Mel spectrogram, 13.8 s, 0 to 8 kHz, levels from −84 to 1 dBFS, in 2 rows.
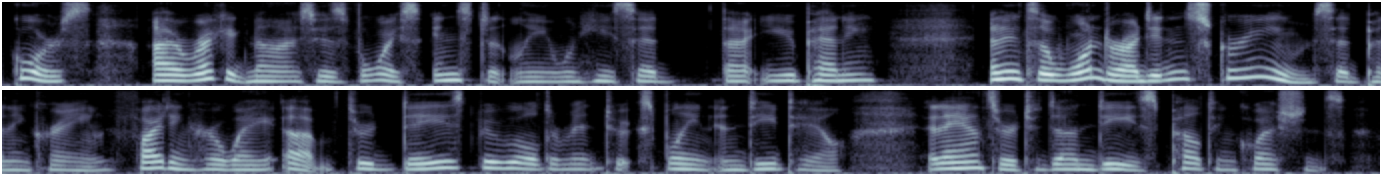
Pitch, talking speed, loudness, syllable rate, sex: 190 Hz, 175 wpm, -19 LUFS, 4.9 syllables/s, female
